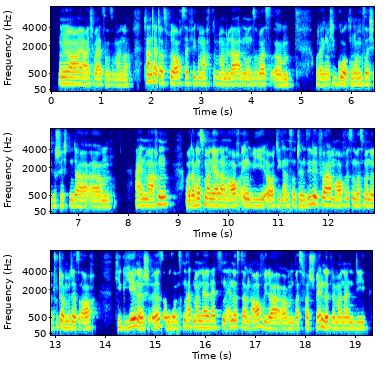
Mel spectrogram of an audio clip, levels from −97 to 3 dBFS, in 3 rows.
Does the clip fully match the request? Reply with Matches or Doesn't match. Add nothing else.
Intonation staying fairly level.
Matches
